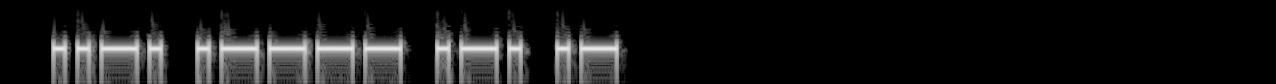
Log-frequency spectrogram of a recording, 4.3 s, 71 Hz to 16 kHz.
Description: Morse code, heard as a keyed tone, about 30 wpm, 700 Hz. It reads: F1RA
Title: DXCC-100 Call Signs - 4 Characters - Repeated 3x - 30wpm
